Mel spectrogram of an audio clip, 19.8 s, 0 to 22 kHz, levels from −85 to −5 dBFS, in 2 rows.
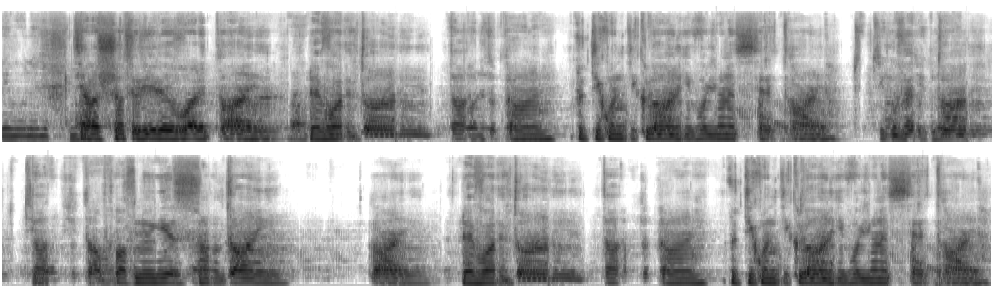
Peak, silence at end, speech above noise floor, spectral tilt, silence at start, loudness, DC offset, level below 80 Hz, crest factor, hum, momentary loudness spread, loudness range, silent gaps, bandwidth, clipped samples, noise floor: -2 dBFS; 0 s; 29 dB; -5 dB/octave; 0 s; -20 LUFS; under 0.1%; -54 dBFS; 18 dB; none; 12 LU; 5 LU; none; 16.5 kHz; under 0.1%; -49 dBFS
